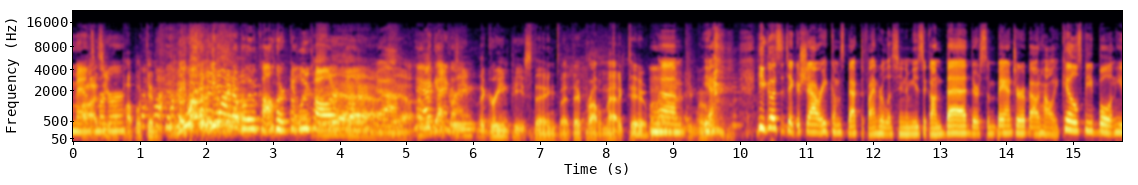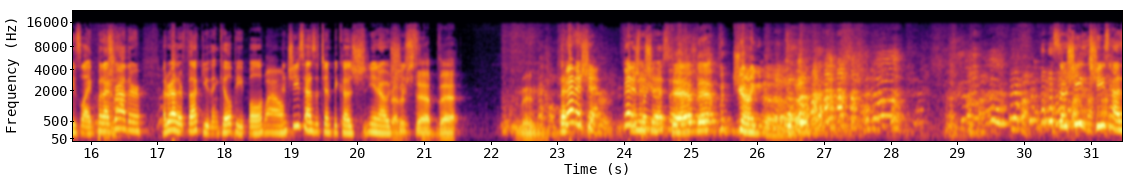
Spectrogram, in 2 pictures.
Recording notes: It was Halloween so what were we gonna do, NOT have a live show?! Recorded in front of a live audience at Otherworld Theater in Chicago.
